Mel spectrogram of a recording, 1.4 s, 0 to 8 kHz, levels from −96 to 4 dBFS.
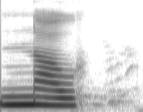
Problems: background sounds at intervals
